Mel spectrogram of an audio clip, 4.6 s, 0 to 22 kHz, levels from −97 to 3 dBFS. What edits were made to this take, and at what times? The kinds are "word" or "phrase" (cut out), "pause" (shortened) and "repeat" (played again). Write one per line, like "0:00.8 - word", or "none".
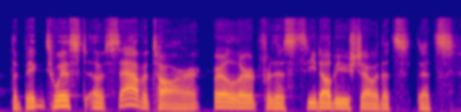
0:02.2 - word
